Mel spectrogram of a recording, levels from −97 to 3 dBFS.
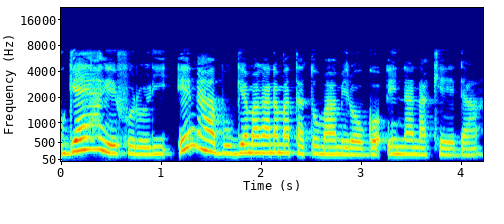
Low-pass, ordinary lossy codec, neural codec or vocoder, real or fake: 7.2 kHz; none; none; real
